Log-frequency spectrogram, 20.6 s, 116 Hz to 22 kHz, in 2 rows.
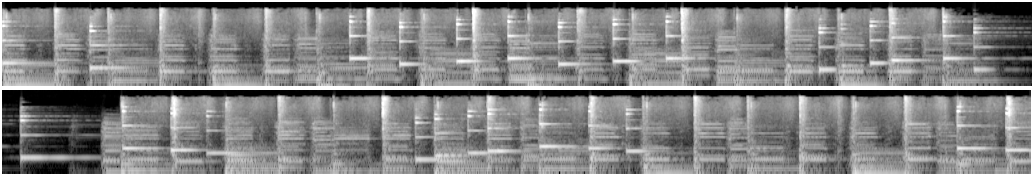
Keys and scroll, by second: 19.5 p.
